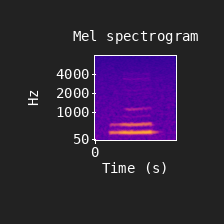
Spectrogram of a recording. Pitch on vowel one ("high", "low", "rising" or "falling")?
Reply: high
